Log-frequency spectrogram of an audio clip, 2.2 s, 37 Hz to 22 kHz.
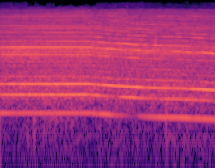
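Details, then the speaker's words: Makita XMU04 cordless grass shear after repair, free speed for about 10 minutes, motor about 28 °C, less than lukewarm, drawing about 0.4 A: clean steady whine easing slightly lower, no grinding; normal run. "nothing is overheating it's been running for I'd say 10 minutes see it's it's less than lukewarm it's drawing about 0.4 amps from the battery"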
